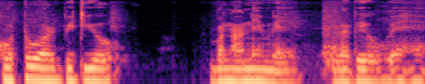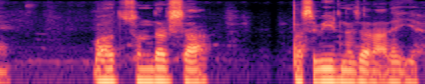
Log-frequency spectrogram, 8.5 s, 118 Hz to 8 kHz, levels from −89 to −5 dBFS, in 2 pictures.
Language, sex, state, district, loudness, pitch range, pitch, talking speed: Hindi, male, Mizoram, Aizawl, -19 LUFS, 125-135 Hz, 130 Hz, 115 wpm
